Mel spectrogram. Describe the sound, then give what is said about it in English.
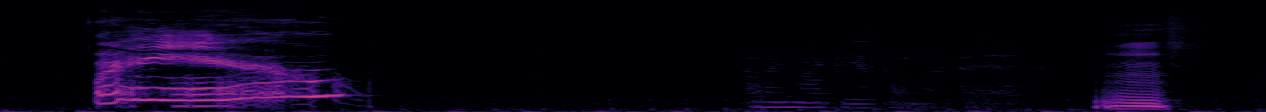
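A male cat answers a person talking to it, letting out a loud, drawn-out meow, followed by a soft murmuring voice and then a brief, sharper second call. “Yeah, now he's squeaking all the time because you taught him how to talk.”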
